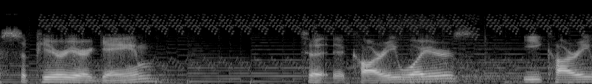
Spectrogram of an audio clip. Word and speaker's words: Ikari: game to ikari Warriors ikari Warriors that's how you pronounce it or ikari you want to really be technical about it but yeah Guerrilla war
